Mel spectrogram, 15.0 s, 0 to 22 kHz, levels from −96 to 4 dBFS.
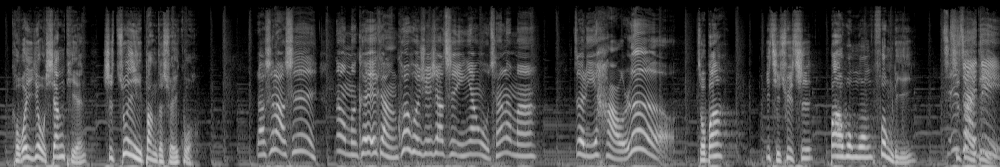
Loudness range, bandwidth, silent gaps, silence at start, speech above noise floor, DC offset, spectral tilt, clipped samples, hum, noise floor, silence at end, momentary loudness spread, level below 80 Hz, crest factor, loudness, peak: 3 LU; 18 kHz; none; 0 s; 27 dB; 0.5%; -4.5 dB/octave; under 0.1%; none; -50 dBFS; 0 s; 13 LU; -50 dBFS; 16 dB; -23 LUFS; -8 dBFS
